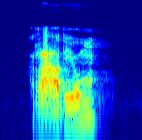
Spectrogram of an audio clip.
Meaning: radium
- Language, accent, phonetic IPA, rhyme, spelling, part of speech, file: German, Austria, [ˈʁaːdi̯ʊm], -aːdi̯ʊm, Radium, noun, De-at-Radium.ogg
